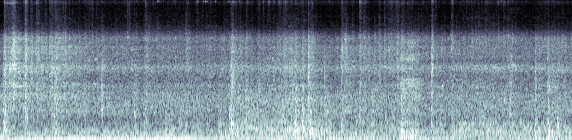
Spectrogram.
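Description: Passenger train coaches running along the track, with a steady low rumble and the wheels clacking over rail joints and points in irregular knocks.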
